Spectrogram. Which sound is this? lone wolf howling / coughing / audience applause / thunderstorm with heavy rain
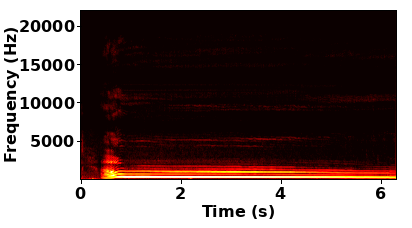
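lone wolf howling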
